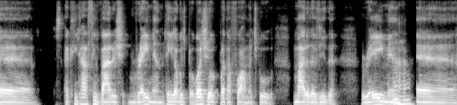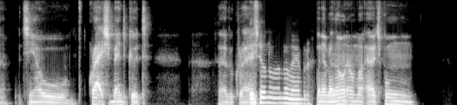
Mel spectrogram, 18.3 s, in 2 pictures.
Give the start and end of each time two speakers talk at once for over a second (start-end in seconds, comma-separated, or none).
none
